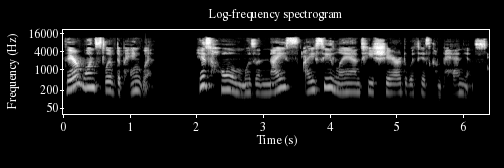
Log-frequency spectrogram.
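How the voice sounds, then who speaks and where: A woman teacher reading aloud to young children, explaining things deliberately and speaking to them directly with expressive storybook delivery. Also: fairly low pitch.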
